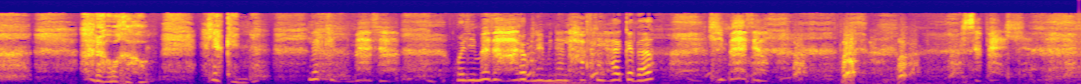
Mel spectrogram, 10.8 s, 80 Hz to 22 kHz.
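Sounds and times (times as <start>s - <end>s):
speech: 1.0s - 7.6s
dogs barking: 5.1s - 6.4s, 7.9s - 9.8s.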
